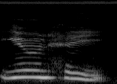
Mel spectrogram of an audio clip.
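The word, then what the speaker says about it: Unhei: to Joey not just a lot yes it's pronounced Yoon hae and it means grease mr.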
